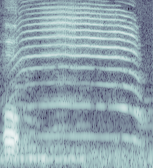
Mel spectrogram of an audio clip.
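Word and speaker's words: を: Dan juga di sini, ini kita bukan wo dibacanya tapi o. Ya. O. Ini tuh. Padahal hurufnya adalah huruf wo ini tuh.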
